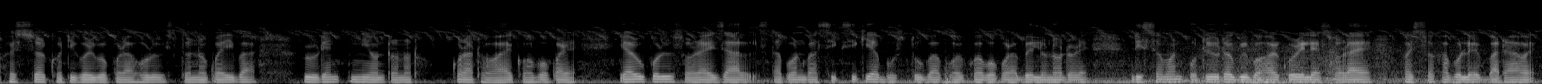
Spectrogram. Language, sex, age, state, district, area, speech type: Assamese, male, 18-30, Assam, Lakhimpur, rural, spontaneous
